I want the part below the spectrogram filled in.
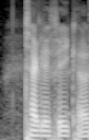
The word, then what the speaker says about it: Tagliafico: Tagliafico.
